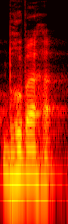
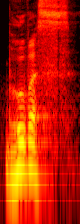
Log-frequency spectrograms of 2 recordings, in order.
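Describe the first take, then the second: First: The word ends with a ha syllable. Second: The word ends with an s sound. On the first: The speaker calls it wrong. "or Bhuvaha" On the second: The speaker calls it right.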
